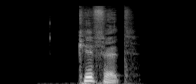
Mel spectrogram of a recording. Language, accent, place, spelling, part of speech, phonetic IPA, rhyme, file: German, Germany, Berlin, kiffet, verb, [ˈkɪfət], -ɪfət, De-kiffet.ogg
- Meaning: second-person plural subjunctive I of kiffen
